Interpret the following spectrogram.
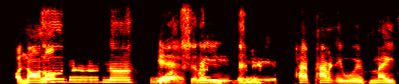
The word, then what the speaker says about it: Onana: How do you pronounce his name? Onana. Onana.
